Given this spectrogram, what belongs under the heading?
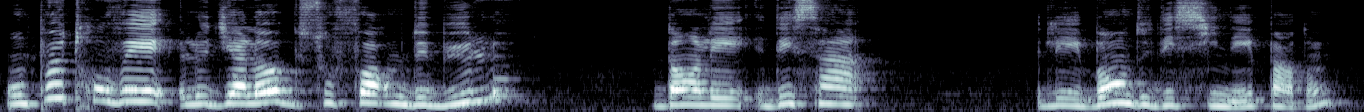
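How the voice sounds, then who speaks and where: A woman teacher with a high, lively voice gives a lesson for young children. She goes slowly, one phrase at a time as if dictating, and leans on the key words so they stand out. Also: husky. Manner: didactic, phrase-by-phrase delivery as if dictating. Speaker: primary school teacher.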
